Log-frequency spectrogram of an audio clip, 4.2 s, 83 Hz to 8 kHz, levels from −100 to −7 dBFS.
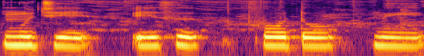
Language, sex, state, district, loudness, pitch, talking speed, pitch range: Hindi, female, Madhya Pradesh, Umaria, -13 LUFS, 195 Hz, 55 wpm, 190-240 Hz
